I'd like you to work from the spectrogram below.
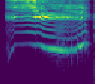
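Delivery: very high disgusted squeal; girl's shriek. Acted. Mona with egg on her head, high shriek. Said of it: "kreischte sie auf".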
